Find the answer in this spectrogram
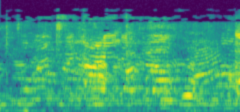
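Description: Children's voices on a playground: several kids talking and calling at once, overlapping throughout.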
